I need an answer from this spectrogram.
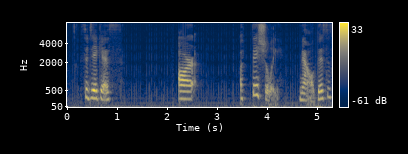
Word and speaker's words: Sudeikis: Olivia Wilde and Jason Sudeikis, I always say his name wrong, Sudeikis, are officially, now this has been like maybe not, but it's now official, you guys.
